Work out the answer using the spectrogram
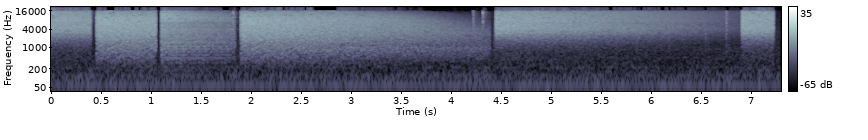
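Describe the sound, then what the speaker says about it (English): A noisy cymbal sample from a basic FL Studio sample pack plays as loud, bright, hissing washes, several long decaying hits separated by brief cutoffs, with no one speaking. "This one, just a little noisy cymbal here."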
